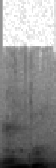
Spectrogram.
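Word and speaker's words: Ingres: influence okay i mean his name can be pronounced as either ang or angra okay it was under his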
